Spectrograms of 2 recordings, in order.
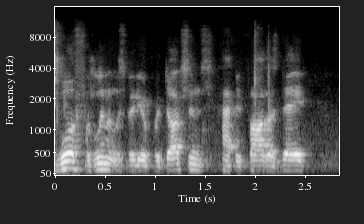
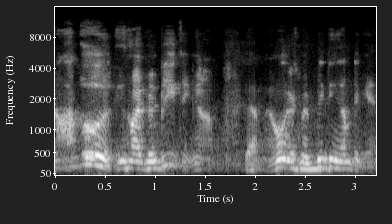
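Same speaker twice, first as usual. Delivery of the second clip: high-pitched put-on goat voice; 5 semitones higher than usual. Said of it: "skit where it's called The Goat".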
